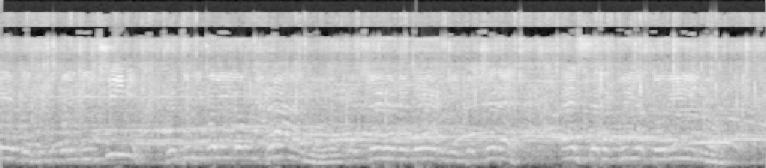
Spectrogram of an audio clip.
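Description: A large concert crowd singing together, many voices at once and loud.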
